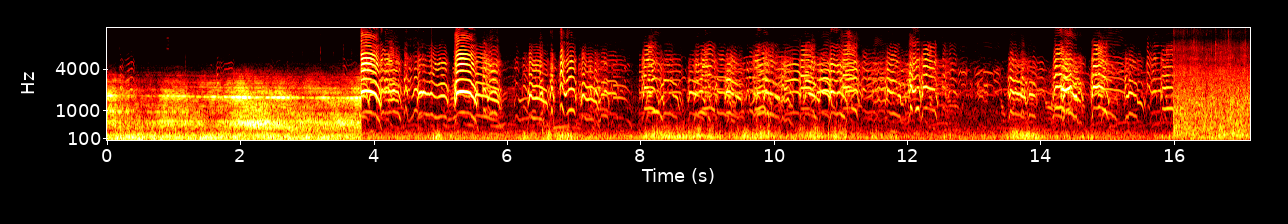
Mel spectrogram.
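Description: A jet airliner passing overhead as a steady rushing roar with a thin whine, cut off about four seconds in by a chorus of laughing gulls calling: long runs of quick, arched 'ha-ha-ha' laughing notes, some loud and close. Near the end the calls stop and wind rushes on the microphone.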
